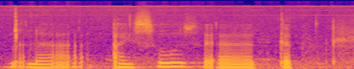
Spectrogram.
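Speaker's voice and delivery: quiet whispered delivery.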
